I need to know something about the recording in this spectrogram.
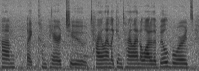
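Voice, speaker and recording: Young woman from the US, relaxed chatty interview, filler words, traffic behind. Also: mid-range voice, moderate pace. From United States. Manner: casual, uses many likes and ums. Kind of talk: casual outdoor interview. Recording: street noise with traffic.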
